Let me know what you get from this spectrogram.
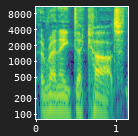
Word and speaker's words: René Descartes: I will say that Rhubarb Tart rhymes with René Descartes.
